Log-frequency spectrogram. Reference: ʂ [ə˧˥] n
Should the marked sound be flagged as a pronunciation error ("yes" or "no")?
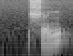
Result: no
